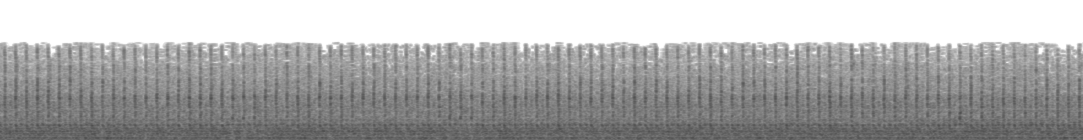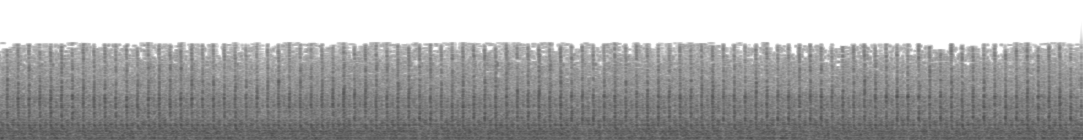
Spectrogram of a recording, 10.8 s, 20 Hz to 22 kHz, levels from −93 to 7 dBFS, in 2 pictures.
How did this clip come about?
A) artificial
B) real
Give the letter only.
B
